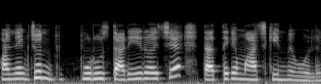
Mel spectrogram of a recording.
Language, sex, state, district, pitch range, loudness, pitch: Bengali, female, West Bengal, Purulia, 215-265 Hz, -16 LUFS, 255 Hz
